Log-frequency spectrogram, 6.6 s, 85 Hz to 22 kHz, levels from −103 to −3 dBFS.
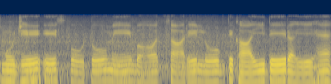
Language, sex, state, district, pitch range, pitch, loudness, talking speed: Hindi, male, Madhya Pradesh, Katni, 95-105 Hz, 105 Hz, -19 LUFS, 100 wpm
